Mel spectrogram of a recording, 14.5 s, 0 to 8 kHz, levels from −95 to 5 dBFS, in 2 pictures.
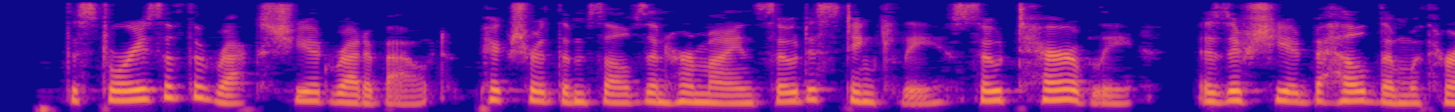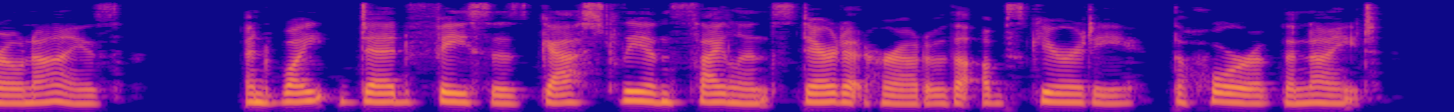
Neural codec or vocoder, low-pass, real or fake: none; 7.2 kHz; real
